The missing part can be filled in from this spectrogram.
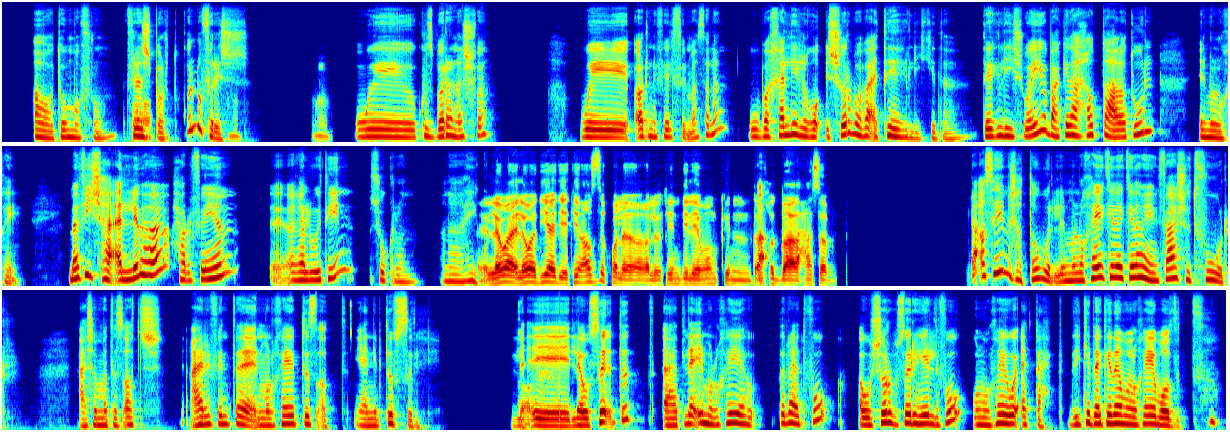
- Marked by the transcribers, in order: in English: "فريش"; in English: "فريش"; tapping; in English: "sorry"; other background noise; chuckle
- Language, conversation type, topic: Arabic, podcast, إزاي بتجهّز وجبة بسيطة بسرعة لما تكون مستعجل؟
